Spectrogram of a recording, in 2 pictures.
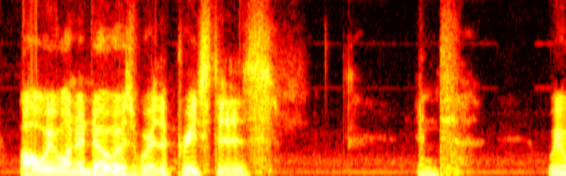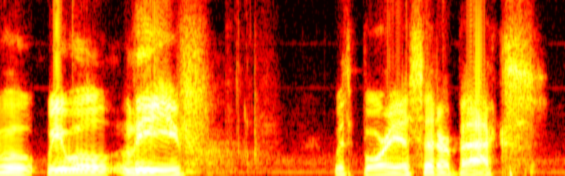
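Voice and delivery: put-on menace, every word threatening. Playing a character who leans in to question a man, menacing voice. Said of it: "try and put on the menacing voice".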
